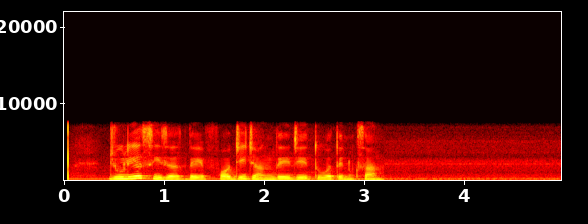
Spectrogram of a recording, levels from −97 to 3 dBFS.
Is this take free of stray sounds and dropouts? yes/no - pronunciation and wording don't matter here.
yes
